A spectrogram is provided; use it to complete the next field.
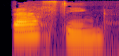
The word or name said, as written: fasting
